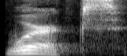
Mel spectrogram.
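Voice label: "works", British English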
